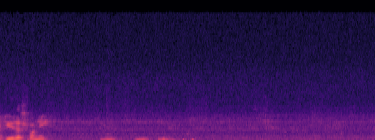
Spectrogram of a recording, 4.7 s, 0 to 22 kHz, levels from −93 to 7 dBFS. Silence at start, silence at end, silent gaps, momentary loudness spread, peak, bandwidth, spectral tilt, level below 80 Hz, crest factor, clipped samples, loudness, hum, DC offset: 0 s; 0 s; none; 18 LU; -16 dBFS; over 20 kHz; -5 dB/octave; -66 dBFS; 26 dB; under 0.1%; -42 LUFS; none; under 0.1%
